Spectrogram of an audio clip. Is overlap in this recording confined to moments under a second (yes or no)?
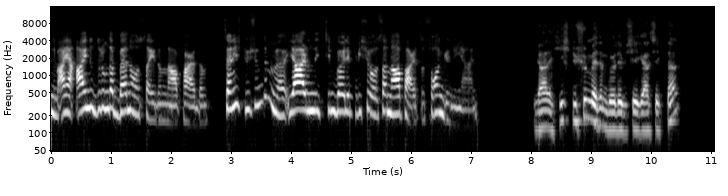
yes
